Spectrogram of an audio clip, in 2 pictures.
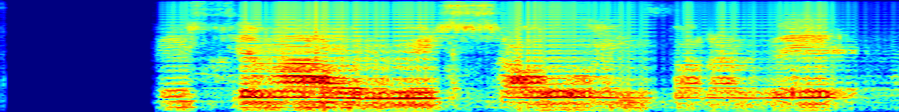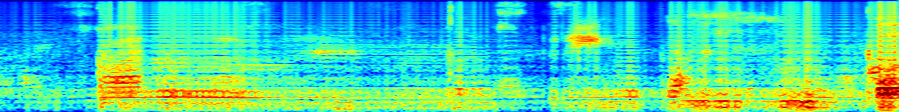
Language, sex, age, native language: Icelandic, male, 11, Icelandic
